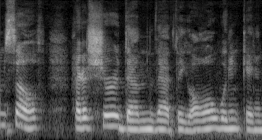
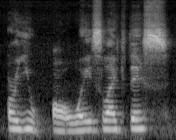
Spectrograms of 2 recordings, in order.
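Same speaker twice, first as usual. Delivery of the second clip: sudden interruption. A narrator's reading. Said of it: "All Might interrupted suddenly".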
